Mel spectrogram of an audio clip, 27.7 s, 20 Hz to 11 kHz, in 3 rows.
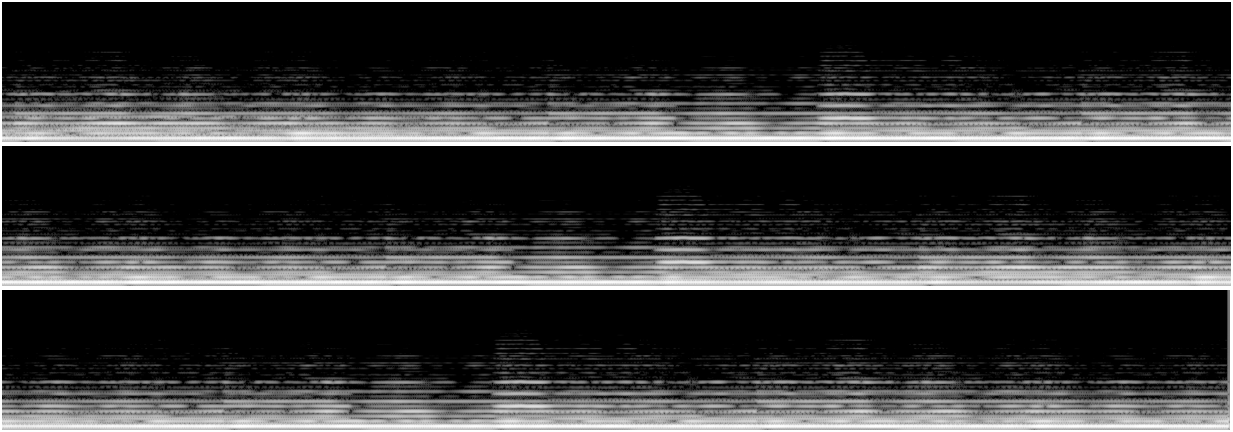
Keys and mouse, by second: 1.8-3.0 drag, 3.6 click, 3.9 click, 5.7 click, 7.4 click, 9.5 click, 10.4-11.4 middle drag, 11.2 click, 12.5 s, 13.2 click, 14.5 click, 16.4 click, 17.4 alt+shift+click, 19.7 shift+click, 20.6 alt+shift+click, 21.5 click, 21.7 click, 22.4 click, 22.9 right click, 23.7 click, 24.7-25.6 right drag, 25.6 click.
